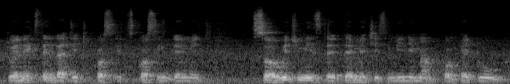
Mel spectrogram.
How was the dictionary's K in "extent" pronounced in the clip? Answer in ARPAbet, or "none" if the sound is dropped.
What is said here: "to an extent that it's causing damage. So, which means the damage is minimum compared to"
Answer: K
